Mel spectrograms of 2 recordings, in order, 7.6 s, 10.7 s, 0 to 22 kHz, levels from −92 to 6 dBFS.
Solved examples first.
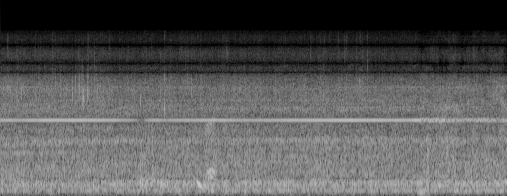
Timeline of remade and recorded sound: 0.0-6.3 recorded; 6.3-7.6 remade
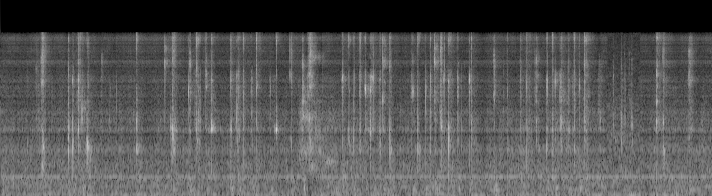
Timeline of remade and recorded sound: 0.0-9.1 remade; 9.1-9.6 recorded; 9.6-10.7 remade

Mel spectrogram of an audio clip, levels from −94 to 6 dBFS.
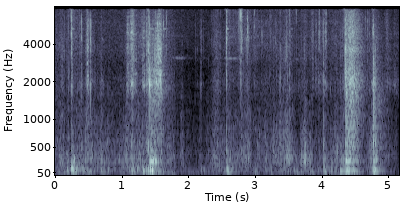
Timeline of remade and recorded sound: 0.0-5.2 recorded

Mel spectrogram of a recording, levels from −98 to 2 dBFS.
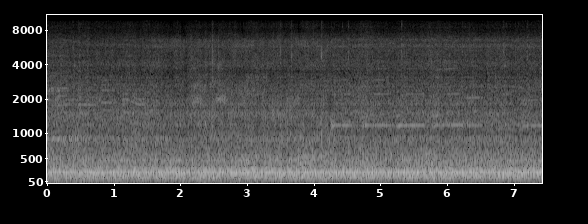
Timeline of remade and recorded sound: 0.0-1.8 recorded; 1.8-4.3 remade; 4.3-7.4 recorded

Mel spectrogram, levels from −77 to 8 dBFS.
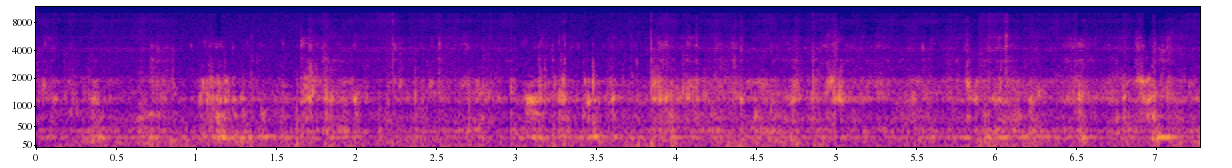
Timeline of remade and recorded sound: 0.0-0.9 remade; 0.9-1.7 recorded; 1.7-3.0 remade; 3.0-3.8 recorded; 3.8-7.3 remade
